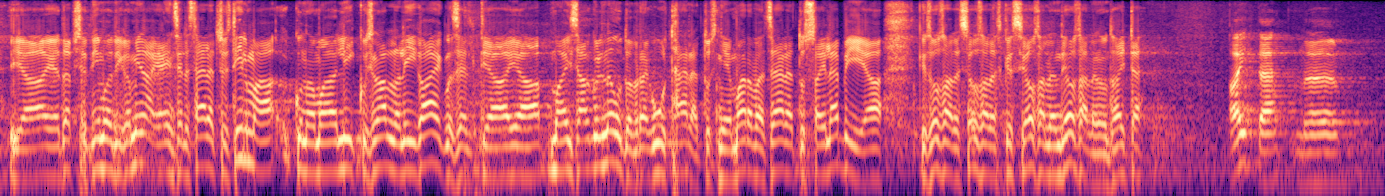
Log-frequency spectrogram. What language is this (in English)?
Estonian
